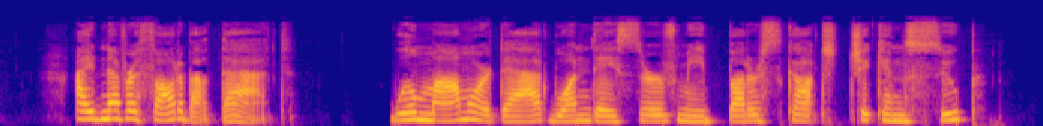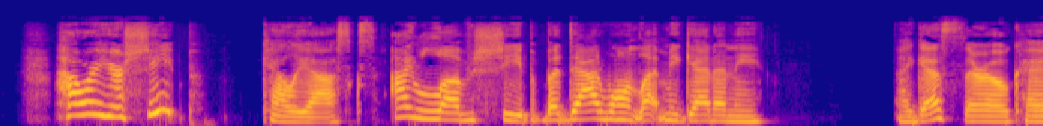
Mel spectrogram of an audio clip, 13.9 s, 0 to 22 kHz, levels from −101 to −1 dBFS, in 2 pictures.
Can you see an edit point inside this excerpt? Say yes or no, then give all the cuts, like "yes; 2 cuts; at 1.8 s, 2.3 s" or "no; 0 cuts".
no; 0 cuts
